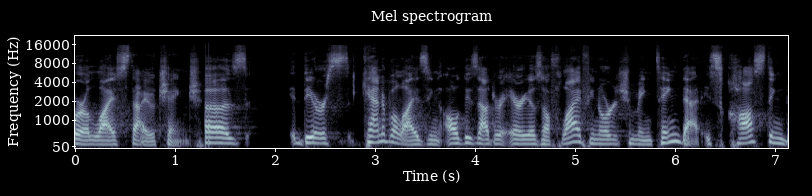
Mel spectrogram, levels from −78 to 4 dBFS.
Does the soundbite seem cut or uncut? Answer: cut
